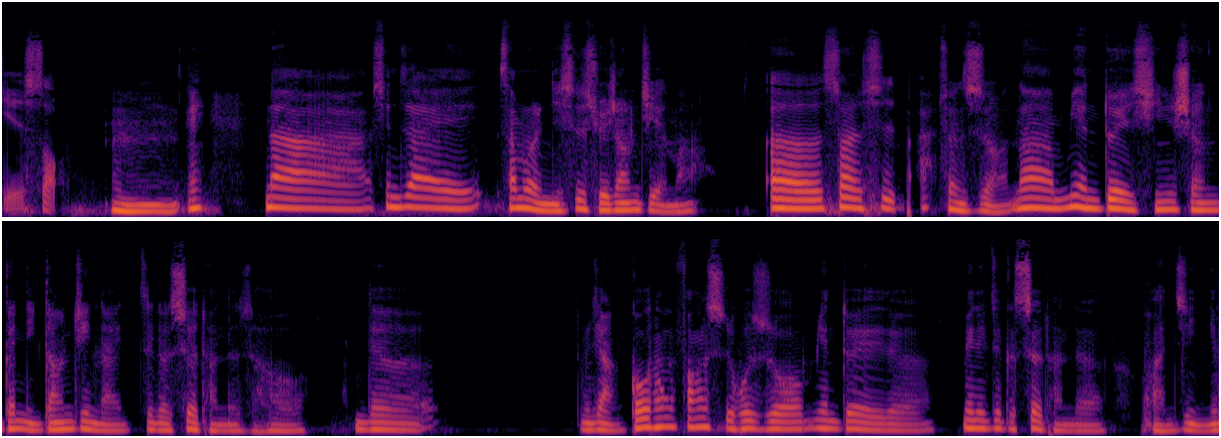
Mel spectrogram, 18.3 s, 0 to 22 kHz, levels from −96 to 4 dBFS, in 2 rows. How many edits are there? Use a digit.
0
